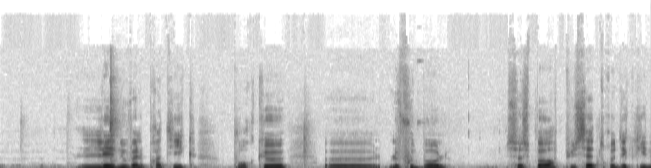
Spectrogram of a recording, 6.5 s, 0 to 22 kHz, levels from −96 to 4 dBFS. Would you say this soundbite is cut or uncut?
cut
